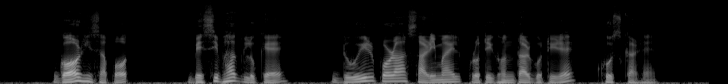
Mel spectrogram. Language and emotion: Assamese, neutral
